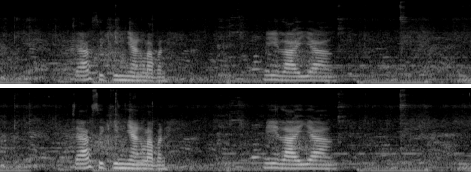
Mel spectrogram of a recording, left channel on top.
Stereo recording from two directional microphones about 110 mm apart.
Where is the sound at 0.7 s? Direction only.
20° right (ahead or behind).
